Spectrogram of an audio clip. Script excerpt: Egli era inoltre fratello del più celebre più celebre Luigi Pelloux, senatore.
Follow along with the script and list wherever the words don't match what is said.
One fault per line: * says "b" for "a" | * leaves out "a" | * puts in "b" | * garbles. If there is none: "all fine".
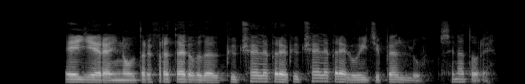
all fine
